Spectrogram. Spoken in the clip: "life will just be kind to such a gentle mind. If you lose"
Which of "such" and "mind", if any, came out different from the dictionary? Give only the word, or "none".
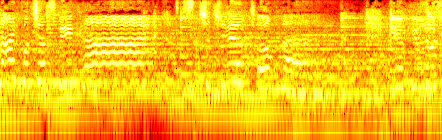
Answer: mind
